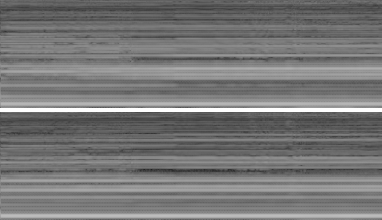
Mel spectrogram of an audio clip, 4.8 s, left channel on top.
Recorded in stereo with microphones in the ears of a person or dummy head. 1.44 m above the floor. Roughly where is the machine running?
Left.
